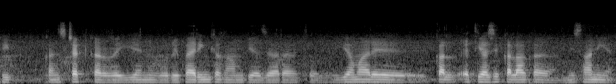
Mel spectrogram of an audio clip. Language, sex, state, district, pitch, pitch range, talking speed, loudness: Hindi, male, Uttar Pradesh, Hamirpur, 110 Hz, 105-110 Hz, 205 wpm, -22 LUFS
